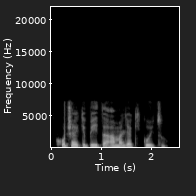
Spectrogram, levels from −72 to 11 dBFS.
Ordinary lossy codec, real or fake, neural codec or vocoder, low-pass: MP3, 48 kbps; real; none; 7.2 kHz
